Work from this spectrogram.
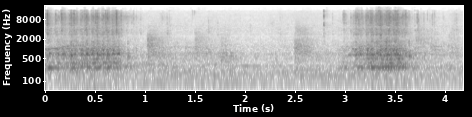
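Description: Bernina sewing machine stitching a seam on a reversible vest, two steady bursts of motor whir and needle clatter with a quieter pause between, fairly close and alone.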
